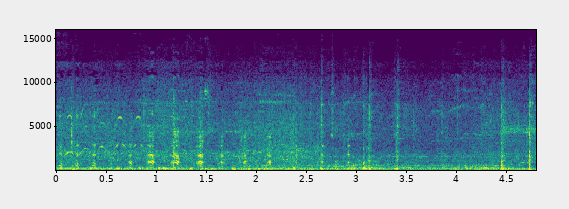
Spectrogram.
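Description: Miniature park train running on narrow-gauge track, heard from its rear car: a steady low hum with frequent irregular clicks and clacks of the wheels on the rails.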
